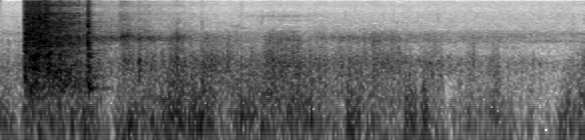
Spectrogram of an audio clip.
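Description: A rifle shot fired at a running wild boar during a hog hunt, one loud, sharp crack near the start followed by a quick second report and a rolling outdoor echo that fades under wind.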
